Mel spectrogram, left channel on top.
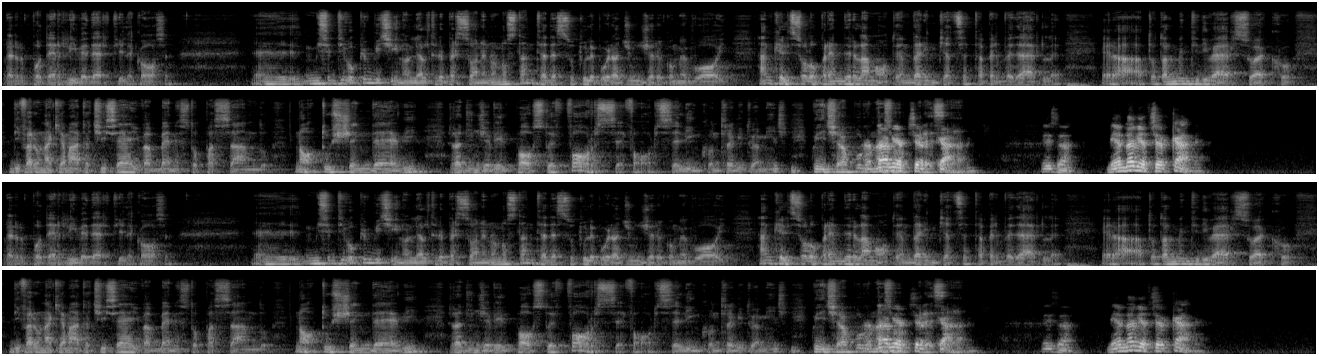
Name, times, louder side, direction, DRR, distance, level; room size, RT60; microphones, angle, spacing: voice 1, 0.0-22.8 23.2-23.6, left 2 dB, 10° left, 0.5 m, -30 dB
voice 2, 21.9-22.7 23.5-23.9 24.2-25.2, left 5 dB, 85° left, 0.4 m, -19 dB
5.3 x 2.3 x 3.2 m
head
